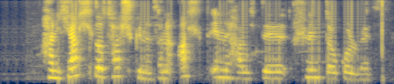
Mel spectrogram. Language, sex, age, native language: Icelandic, female, 12, Icelandic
